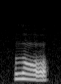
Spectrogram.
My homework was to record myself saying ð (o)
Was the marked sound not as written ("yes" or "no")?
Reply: yes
